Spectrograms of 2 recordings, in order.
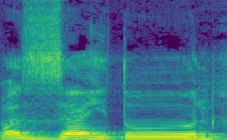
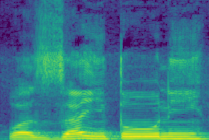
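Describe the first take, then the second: First: The word ends on the n consonant. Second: The word ends with a final vowel. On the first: The speaker calls it right. "kalau di wakaf waz zaitun" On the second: The speaker calls it wrong. "ora waz zaituni"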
